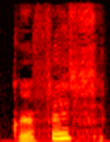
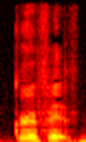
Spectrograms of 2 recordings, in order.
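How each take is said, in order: First: "Griffith?" jumping high with a rising end; questioning. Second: Said in the usual way. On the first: Real, not acted. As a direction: say "Griffith?" softly, pitched up as a question. Checking the surname aloud.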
